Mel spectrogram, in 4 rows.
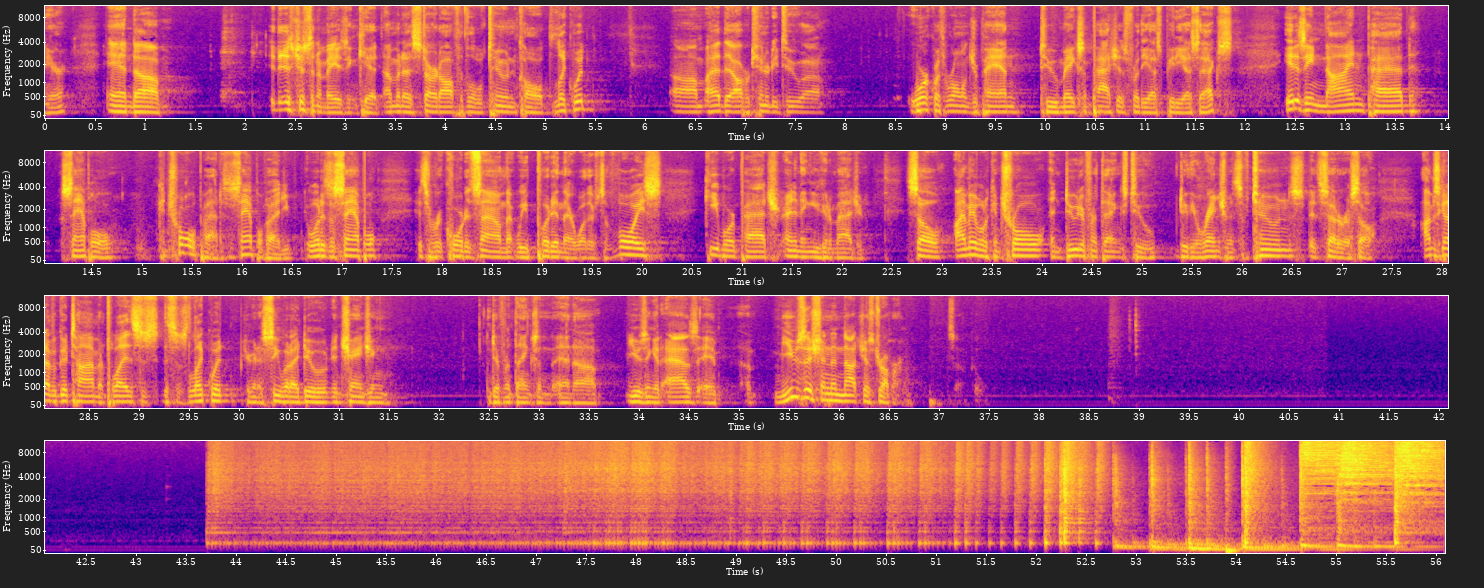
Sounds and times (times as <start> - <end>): Speech: 0.0 - 1.4, 2.2 - 5.5, 6.3 - 7.9, 8.6 - 31.6, 32.4 - 37.5.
